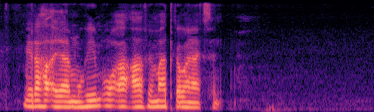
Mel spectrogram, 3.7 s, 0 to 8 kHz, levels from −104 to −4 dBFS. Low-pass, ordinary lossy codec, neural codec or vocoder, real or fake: 7.2 kHz; none; codec, 16 kHz in and 24 kHz out, 2.2 kbps, FireRedTTS-2 codec; fake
